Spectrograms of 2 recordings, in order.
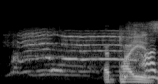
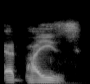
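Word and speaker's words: advise: এ ডি ভি আই এস ই, অ্যাডভাইস। আরে পেছনে কে চিল্লাইতেছে? এ ডি ভি আই এস ই, এটার উচ্চারণ হচ্ছে অ্যাডভাইস, এটা ভার্ব।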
